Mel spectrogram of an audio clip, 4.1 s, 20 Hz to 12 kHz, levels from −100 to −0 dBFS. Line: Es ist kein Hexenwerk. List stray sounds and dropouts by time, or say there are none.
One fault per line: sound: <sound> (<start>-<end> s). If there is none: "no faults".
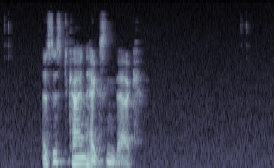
no faults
